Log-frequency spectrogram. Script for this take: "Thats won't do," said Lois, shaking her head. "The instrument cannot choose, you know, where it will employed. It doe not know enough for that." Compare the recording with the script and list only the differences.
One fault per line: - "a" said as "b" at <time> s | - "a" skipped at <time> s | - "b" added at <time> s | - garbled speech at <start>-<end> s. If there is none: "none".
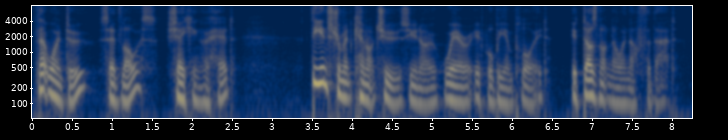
- "Thats" said as "That" at 0.1 s
- "be" added at 5.8 s
- "doe" said as "does" at 6.9 s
